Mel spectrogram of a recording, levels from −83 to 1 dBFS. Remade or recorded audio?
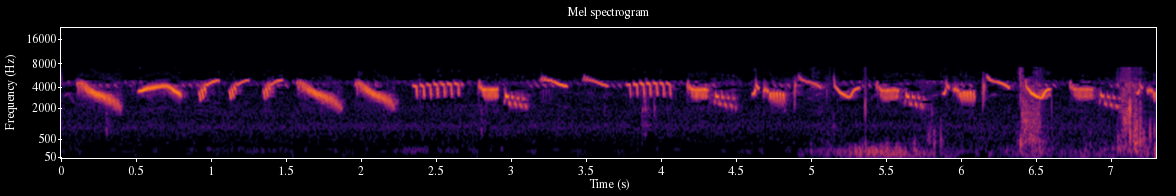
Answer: recorded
